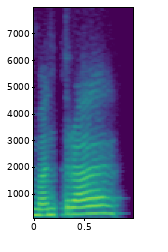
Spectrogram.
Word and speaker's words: mantra: definition of mantra so mantra is pronounced with a short a so man and not man so man and then tra and you rolled the r i mean not everybody can so you try your best to roll it and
